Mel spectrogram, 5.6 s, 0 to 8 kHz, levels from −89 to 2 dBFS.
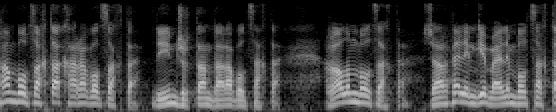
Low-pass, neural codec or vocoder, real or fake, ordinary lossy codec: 7.2 kHz; codec, 16 kHz, 1 kbps, X-Codec, HuBERT features, trained on LibriSpeech; fake; none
